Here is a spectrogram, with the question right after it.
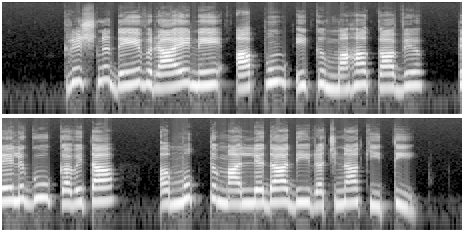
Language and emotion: Dogri, neutral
